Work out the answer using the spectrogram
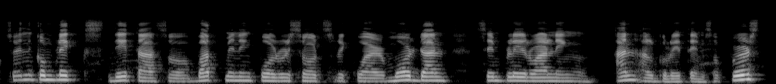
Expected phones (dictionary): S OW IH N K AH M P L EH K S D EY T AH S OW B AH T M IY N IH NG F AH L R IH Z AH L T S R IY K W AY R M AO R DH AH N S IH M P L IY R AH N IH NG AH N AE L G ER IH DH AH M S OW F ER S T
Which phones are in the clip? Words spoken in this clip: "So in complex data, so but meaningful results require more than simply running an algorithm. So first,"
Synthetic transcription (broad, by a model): S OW IH N K AH M P L EH K S D EY T AH S OW B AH T M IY N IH NG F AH L R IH S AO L T S R IY K W AY R M AO R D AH N S IH M P L IY R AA N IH NG AH N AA L G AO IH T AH M S OW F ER S T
